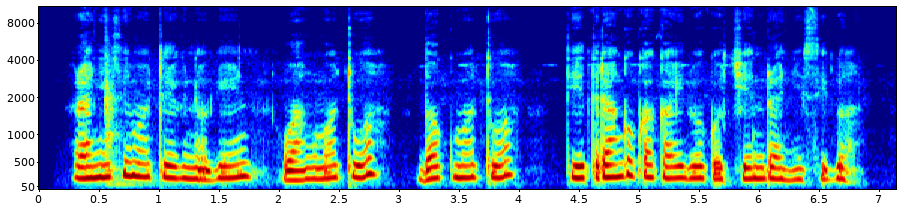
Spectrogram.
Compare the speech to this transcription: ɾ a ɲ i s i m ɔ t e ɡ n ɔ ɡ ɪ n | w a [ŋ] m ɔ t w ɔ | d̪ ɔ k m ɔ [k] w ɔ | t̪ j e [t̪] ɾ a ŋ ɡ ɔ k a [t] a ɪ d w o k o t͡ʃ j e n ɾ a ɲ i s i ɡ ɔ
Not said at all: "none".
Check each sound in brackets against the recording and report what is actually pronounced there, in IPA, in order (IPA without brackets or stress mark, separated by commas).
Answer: ŋ, t, t̪, k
